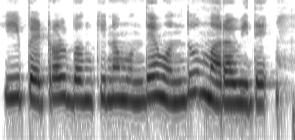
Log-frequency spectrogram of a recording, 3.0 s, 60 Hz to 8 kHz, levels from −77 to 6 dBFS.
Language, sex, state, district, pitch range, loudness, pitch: Kannada, female, Karnataka, Bangalore, 235-265 Hz, -14 LUFS, 250 Hz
